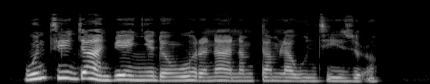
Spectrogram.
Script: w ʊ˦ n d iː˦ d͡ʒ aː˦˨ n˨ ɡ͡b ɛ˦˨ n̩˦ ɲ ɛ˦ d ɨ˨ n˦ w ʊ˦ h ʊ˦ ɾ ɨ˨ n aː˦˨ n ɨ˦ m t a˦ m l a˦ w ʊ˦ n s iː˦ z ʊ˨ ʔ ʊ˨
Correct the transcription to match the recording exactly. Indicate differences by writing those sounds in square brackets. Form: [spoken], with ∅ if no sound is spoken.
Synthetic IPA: w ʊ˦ n [t] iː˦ d͡ʒ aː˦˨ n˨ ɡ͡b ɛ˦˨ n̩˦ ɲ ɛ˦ d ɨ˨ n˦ w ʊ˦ h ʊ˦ ɾ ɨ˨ n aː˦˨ n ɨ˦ m t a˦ m l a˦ w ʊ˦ n [t] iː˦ z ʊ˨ ʔ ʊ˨

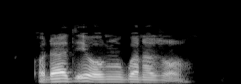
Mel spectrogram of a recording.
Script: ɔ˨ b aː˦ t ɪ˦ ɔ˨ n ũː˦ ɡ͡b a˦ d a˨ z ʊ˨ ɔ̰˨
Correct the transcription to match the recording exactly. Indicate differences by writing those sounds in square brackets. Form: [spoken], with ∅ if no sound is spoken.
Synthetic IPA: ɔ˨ [d] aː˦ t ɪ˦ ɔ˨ n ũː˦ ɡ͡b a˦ [n] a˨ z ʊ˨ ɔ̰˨

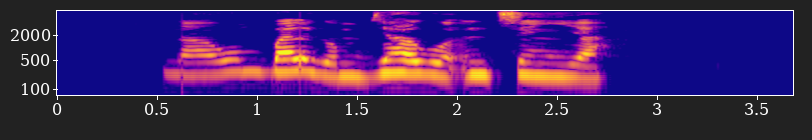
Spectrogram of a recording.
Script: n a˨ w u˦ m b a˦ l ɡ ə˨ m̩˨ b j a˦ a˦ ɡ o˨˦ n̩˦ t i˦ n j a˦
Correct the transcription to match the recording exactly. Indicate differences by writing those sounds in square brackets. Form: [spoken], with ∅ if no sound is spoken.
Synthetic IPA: n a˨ w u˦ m b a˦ l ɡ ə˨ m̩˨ b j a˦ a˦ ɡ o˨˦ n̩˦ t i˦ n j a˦

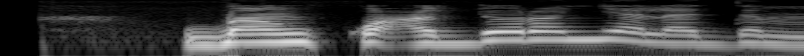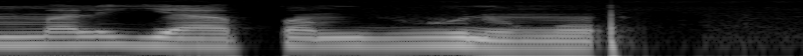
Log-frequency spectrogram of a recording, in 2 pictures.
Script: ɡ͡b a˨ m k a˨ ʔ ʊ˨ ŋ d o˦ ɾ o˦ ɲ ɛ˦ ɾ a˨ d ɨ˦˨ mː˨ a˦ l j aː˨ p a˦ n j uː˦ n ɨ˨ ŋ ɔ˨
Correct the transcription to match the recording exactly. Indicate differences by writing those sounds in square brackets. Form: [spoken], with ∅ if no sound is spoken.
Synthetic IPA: ɡ͡b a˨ [ŋ] k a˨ ʔ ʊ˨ [∅] d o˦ ɾ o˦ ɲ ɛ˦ [l] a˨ d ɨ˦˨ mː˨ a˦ l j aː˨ p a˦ [m] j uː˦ n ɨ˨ ŋ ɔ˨

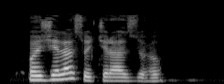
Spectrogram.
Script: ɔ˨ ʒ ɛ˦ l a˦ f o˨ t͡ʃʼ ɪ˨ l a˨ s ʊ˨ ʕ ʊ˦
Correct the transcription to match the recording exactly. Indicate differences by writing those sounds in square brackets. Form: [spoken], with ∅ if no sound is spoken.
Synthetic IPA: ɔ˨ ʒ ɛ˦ l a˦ [s] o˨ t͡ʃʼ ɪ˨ [ɾ] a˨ [z] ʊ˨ ʕ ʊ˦

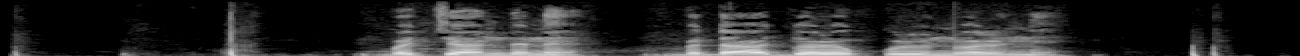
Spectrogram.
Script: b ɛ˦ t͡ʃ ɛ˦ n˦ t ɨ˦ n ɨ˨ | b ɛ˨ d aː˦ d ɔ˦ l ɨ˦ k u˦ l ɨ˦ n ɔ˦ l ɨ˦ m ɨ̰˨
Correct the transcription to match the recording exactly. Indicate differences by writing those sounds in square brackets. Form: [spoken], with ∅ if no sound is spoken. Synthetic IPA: b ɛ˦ t͡ʃ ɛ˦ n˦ [d] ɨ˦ n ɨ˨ | b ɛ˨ d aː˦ d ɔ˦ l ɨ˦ k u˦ l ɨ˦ n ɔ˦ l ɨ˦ [n] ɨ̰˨

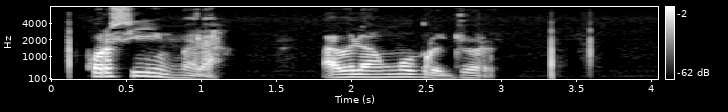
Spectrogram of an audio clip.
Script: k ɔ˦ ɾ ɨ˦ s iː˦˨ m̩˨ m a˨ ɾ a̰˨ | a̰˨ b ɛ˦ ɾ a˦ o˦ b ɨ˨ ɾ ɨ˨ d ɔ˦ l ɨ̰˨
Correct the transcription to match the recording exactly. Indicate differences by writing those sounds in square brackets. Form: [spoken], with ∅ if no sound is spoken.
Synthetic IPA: k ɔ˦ ɾ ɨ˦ s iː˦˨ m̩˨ m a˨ [l] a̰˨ | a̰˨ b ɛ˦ [l] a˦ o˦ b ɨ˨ ɾ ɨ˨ [d͡ʒ] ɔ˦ [ɾ] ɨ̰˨

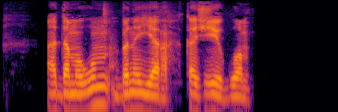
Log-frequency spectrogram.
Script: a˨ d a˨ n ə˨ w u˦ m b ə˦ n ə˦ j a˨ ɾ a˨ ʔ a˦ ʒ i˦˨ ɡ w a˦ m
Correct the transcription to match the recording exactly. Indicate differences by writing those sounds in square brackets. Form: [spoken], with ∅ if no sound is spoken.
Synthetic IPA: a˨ d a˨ [m] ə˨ w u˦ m b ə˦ n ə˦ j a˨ ɾ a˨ [k] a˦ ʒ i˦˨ ɡ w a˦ m

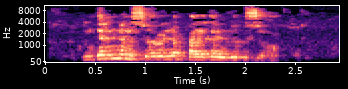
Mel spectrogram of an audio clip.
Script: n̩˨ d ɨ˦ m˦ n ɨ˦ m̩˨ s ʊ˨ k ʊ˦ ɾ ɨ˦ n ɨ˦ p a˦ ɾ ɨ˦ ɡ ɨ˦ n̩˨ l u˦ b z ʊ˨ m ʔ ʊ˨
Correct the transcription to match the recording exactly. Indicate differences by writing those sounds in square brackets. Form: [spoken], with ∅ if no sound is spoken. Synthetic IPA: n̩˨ d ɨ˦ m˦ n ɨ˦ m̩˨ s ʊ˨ [ʔ] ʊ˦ ɾ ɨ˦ n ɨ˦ p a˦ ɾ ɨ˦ ɡ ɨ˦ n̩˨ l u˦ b z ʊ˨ [∅] ʔ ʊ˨

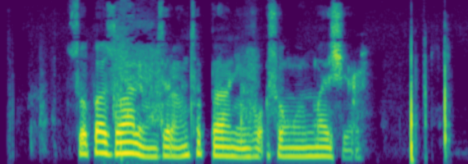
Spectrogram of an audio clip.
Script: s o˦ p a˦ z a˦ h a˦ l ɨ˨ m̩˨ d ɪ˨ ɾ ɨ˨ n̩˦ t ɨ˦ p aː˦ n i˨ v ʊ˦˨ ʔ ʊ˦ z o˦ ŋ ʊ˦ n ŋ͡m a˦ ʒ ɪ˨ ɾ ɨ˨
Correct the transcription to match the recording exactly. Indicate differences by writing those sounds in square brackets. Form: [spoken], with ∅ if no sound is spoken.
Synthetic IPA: s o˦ p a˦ z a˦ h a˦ l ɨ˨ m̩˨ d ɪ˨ ɾ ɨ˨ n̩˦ t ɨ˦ p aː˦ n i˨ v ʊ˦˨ ʔ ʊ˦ [s] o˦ ŋ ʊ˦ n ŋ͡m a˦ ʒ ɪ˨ ɾ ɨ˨

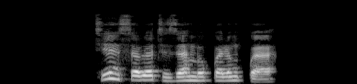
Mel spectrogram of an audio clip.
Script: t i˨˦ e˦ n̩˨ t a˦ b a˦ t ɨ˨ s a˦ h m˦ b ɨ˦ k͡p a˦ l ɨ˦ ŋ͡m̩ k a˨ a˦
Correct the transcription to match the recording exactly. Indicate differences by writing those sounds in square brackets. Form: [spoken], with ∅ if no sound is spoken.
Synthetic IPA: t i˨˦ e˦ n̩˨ [s] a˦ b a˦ t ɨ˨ [z] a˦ h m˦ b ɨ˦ k͡p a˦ l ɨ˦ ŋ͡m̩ [k͡p] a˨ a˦

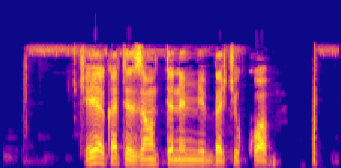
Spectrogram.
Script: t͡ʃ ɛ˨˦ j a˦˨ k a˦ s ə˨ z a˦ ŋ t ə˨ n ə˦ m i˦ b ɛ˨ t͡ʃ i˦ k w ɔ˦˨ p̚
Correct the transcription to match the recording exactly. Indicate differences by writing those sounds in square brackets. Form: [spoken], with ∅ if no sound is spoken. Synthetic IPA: t͡ʃ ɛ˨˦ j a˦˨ k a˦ [t] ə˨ z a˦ ŋ t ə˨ n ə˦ m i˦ b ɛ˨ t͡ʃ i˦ k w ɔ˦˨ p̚

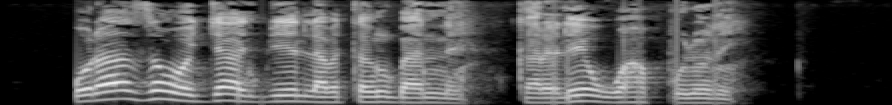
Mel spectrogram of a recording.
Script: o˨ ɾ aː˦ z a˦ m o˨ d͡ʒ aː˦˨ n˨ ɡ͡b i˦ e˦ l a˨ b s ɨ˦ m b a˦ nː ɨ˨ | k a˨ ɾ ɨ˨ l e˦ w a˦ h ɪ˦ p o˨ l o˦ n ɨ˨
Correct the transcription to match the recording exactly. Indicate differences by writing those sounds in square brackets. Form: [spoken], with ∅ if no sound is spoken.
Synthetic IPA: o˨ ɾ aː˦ z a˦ [ŋ] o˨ d͡ʒ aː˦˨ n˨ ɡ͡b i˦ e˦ l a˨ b [t] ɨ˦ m [ɡ͡b] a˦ nː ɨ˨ | k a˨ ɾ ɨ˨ l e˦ w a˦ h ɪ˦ p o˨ l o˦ n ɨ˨

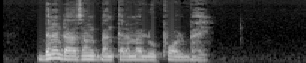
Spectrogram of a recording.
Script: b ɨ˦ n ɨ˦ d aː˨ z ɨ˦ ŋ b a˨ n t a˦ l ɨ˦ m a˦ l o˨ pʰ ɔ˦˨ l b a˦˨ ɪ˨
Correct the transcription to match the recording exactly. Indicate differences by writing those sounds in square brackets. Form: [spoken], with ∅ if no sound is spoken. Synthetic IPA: b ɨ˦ n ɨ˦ d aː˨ z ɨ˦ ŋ [ɡ͡b] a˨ n t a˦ l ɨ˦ m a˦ l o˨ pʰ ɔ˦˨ l b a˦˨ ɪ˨

